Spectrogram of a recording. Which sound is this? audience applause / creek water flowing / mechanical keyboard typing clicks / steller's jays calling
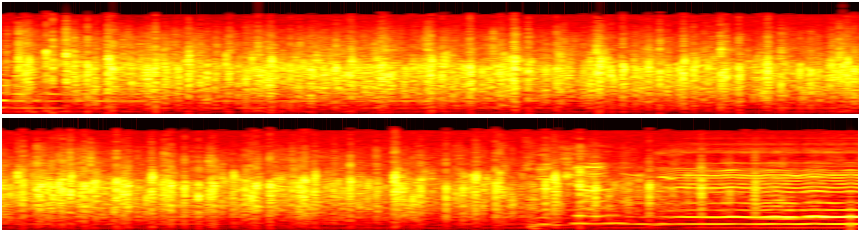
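audience applause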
